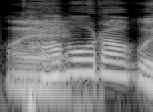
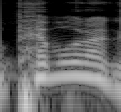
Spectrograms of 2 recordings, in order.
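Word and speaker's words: Pääbo: 파보라고 읽기도 하고 페보라고 읽기도 하는데 영어식으로는 페보라고 하는 것 같아요.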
